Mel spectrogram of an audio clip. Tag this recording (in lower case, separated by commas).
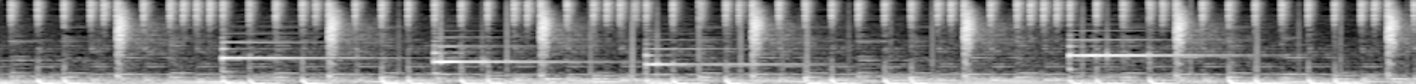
music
